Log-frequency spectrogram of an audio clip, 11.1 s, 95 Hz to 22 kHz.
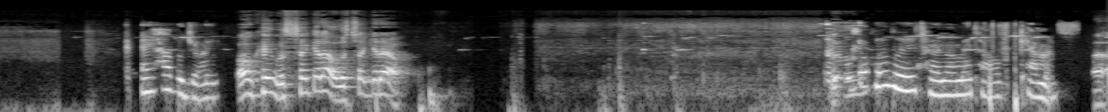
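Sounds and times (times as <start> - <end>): faint microphone background noise: 0.0 - 11.0.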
